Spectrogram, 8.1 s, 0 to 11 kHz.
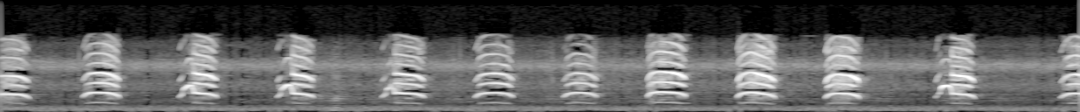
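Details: Short-toed snake eagle (Circaetus gallicus), a mother arriving with prey at the nest in Parc Natural dels Ports, July 2024, giving clear, whistled, slightly slurred notes about every three quarters of a second over a steady high hiss.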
